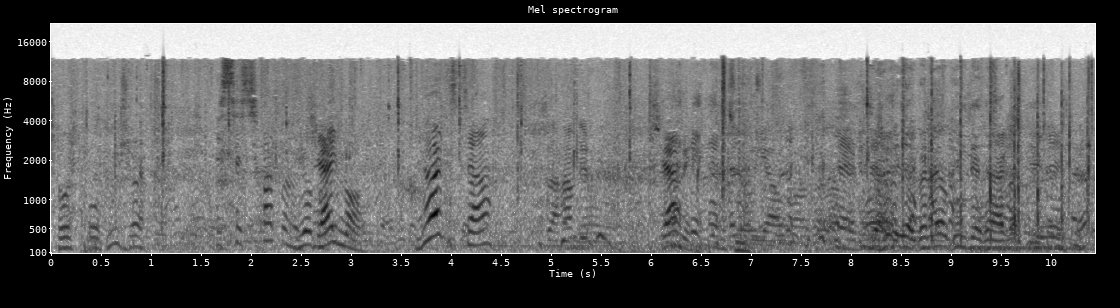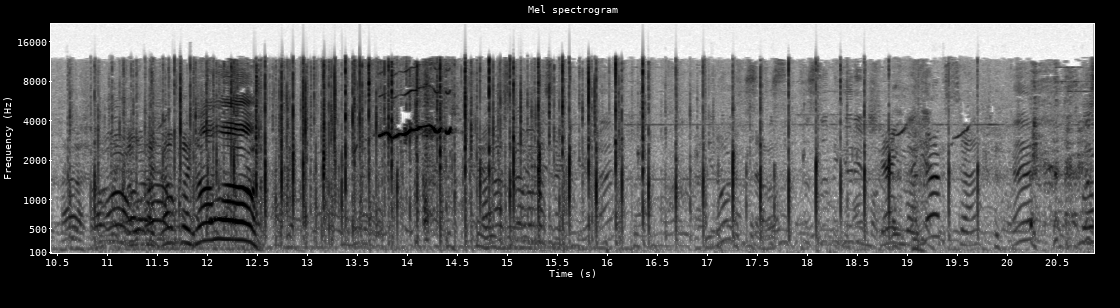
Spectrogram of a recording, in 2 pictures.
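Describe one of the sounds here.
Several men talk and call out close by, outdoors.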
